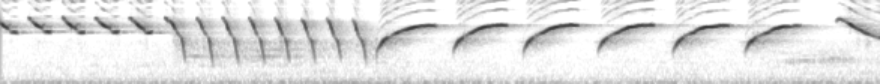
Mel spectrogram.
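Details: Canary tutor song used to train other canaries: a fast run of rapid high chirped notes, then a slower series of rising, down-curving whistled notes about every third of a second, ending on a falling note.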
